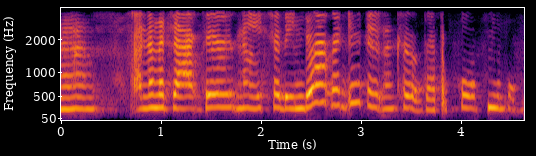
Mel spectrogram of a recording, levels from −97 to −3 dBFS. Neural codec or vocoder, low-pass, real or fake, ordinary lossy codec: codec, 16 kHz, 1 kbps, FreqCodec, larger model; 3.6 kHz; fake; none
